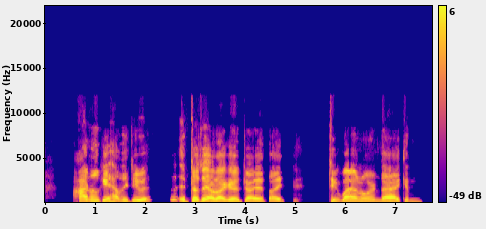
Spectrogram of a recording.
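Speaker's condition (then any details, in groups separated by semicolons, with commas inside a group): Traumatic brain injury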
